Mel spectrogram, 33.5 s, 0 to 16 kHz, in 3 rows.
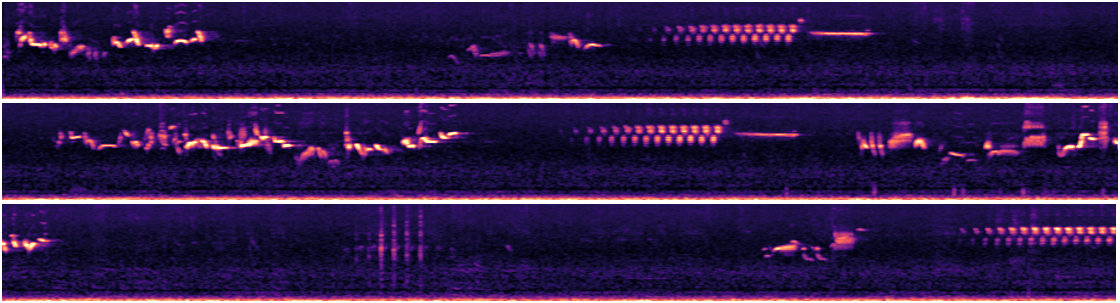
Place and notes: Eurasian Blackcap singing into a thicket, Dunnock and Yellowhammer singing into the fields.
Courcelles, Belgium, 3 June 2018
